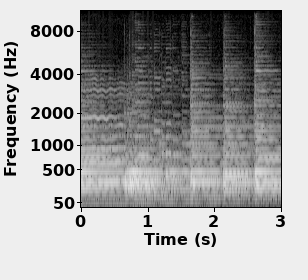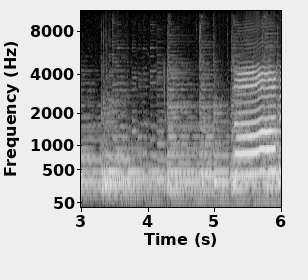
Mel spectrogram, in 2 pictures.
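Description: Sardinian cantu in re played on acoustic guitar: strummed chords about once or twice a second between vocal phrases. A woman's voice with a strong vibrato comes back in about five seconds in.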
